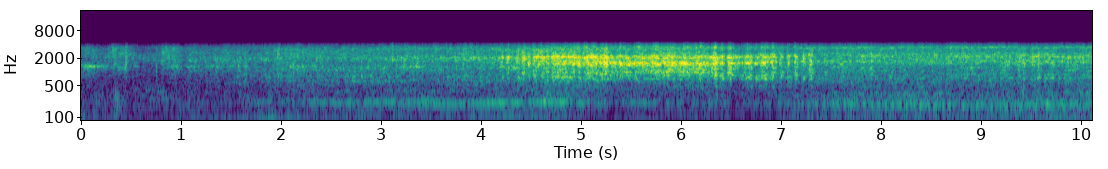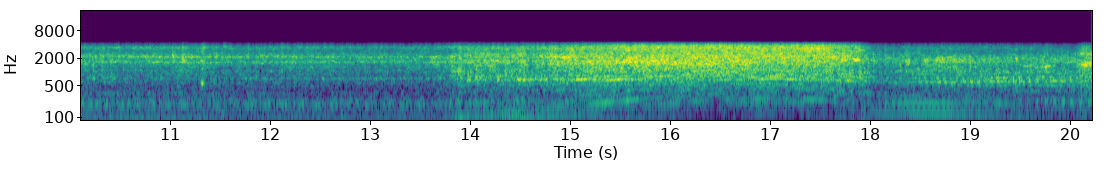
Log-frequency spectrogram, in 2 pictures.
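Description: Third-generation Pontiac Firebird's engine revving hard through a burnout, rear tyres spinning on asphalt. The revs climb in a rising sweep about fourteen seconds in, stay high, and fall away about eighteen seconds in.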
